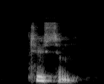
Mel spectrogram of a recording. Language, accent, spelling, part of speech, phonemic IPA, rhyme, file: English, Southern England, twosome, adjective / noun, /ˈtuːsəm/, -uːsəm, LL-Q1860 (eng)-twosome.wav
- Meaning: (adjective) 1. Being or constituting a pair; two 2. Twofold; double 3. Performed by two individuals; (noun) A group of two; a pair; a couple; a group of two distinct individuals or components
